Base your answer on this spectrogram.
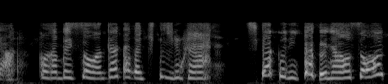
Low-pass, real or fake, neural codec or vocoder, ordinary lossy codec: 7.2 kHz; fake; codec, 16 kHz, 1 kbps, FreqCodec, larger model; none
